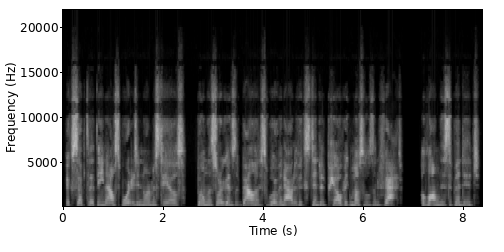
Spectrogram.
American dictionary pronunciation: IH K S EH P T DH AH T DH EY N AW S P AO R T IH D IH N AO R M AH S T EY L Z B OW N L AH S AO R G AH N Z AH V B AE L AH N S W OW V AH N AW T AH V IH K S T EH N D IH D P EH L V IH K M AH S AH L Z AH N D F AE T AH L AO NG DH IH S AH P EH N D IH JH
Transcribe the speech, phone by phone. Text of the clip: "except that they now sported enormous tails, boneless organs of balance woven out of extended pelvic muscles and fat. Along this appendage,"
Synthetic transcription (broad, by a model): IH K S EH P T DH AH T DH EY N AW S P AO R T IH D IH N AO R M AH S T EY L Z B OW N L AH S AO R G AH N Z AH V B AE L AH N S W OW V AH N AW T AH V IH K S T EH N D IH D P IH L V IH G M AH S L Z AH N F AE T AH L AO NG DH IH S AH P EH N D IH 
